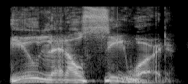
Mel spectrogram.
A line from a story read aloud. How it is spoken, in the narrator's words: she hisses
